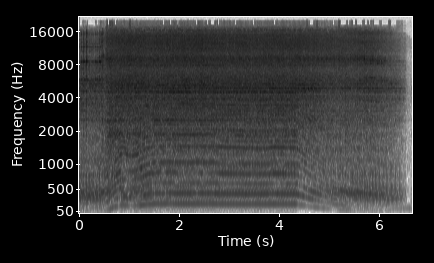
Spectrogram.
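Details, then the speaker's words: Stihl MS170 chainsaw after upgrades (12-inch bar, full chisel chain, muffler mod, adjustable carburetor, timing advance) revs up crisply, holds a clean steady high scream and drops back to idle smoothly; tune sounds right, no further tuning needed. "sounds fine I'm just gonna leave it as is and do some cuts"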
